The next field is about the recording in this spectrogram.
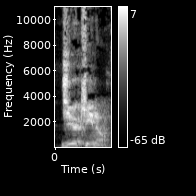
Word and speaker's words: Giacchino: I know that the Michael Giacchino. How do you pronounce his name? – Giacchino.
